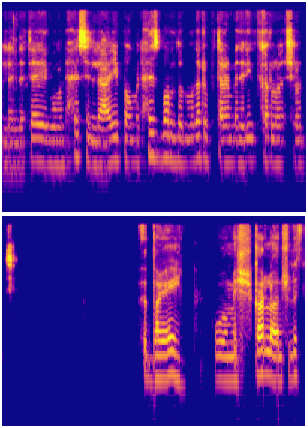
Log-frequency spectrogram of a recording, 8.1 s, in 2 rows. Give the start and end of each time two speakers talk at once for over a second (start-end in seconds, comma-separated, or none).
none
